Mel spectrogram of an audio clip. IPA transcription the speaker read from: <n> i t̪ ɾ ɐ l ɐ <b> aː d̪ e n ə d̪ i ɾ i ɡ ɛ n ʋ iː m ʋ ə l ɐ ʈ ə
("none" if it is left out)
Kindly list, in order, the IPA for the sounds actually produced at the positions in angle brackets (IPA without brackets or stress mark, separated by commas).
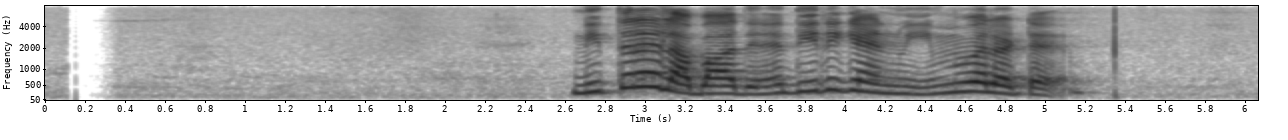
n, b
